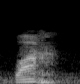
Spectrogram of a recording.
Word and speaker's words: Loch: There's a German word under the illustrator, L-O-C-H. How do you say it? Who did it? Lach. Is that it? Okay, good.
